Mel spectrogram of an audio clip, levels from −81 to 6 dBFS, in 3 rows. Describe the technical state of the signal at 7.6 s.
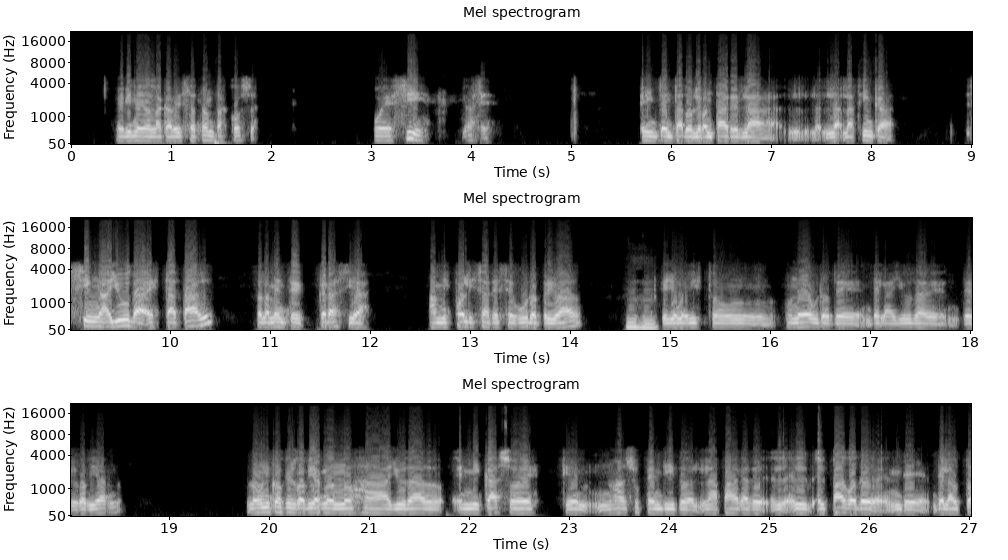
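At 7.6 s the receiver's jitter buffer is holding more audio than its target, so it is trimming short pitch-period-sized pieces again and again between 4.28 and 8.01 s, well over half a second in total. The sound plays at 120% speed with unchanged pitch and comes across as hurried.

Throughout the clip, including this moment, a stage is driven about 10 dB beyond what it can pass, so the peaks are cut flat in hard clipping, affecting around one sample in twenty. The flattened tops add high harmonics, heard as a harsh, crackling fuzz on the louder parts.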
